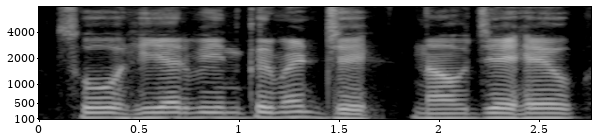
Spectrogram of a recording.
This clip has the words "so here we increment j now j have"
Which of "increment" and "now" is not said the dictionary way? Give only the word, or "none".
none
